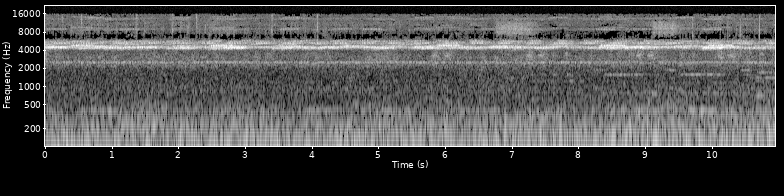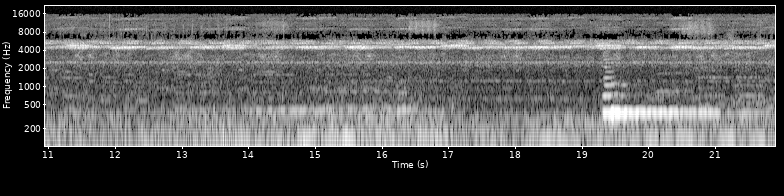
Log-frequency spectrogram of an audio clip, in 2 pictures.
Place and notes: The College of New Jersey, Pennington Road, Ewing Township, NJ, USA - Saxophones
Saxophones rehearsing at night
